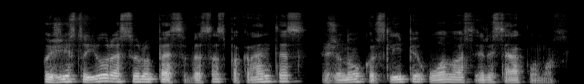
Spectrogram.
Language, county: Lithuanian, Utena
